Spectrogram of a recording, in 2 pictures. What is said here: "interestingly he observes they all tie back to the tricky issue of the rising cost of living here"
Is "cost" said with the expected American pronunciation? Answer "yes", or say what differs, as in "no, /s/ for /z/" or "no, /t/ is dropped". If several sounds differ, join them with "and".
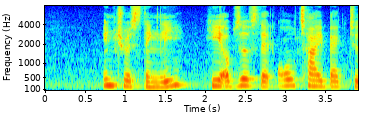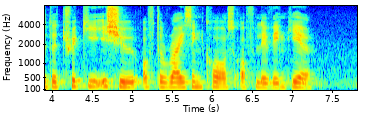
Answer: no, /t/ is dropped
